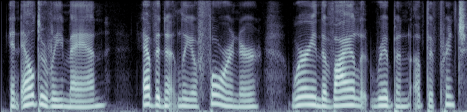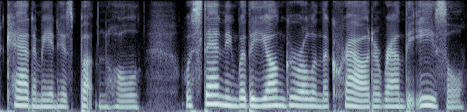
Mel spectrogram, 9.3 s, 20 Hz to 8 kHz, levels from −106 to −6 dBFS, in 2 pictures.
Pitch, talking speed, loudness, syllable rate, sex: 185 Hz, 185 wpm, -22 LUFS, 5.9 syllables/s, female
